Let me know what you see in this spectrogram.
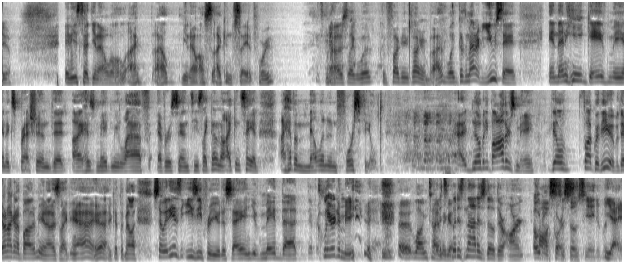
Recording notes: Live in Philly. Talked to a room full of students at FIRE’s annual student conference in Philadelphia.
